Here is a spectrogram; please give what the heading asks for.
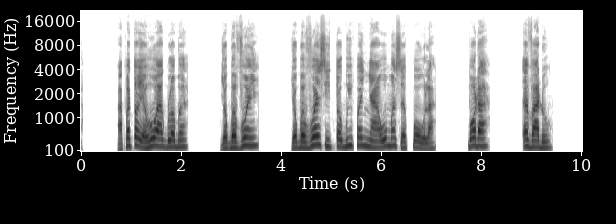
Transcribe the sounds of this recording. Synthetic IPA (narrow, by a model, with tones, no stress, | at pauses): a˨ɸɛ˦t̪ɔ˦je˨ɦo˦wa˦ɡ͡blɔ˦bɛ˦ | d͡ʒɔ˨ɡ͡bɛ˨võ˦ɛ˦ | d͡ʒɔ˨ɡ͡bɛ˨võ˦ɛ˦si˨t̪ɔ˨ɡ͡bu˦i˦ɸɛ˦ɲã˨wo˦mɛ̃˦sɛ˨k͡pɔ˦wo˨la˦ | k͡pɔ˦ɖa˦ | ɛ˦va˦ɖo˦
